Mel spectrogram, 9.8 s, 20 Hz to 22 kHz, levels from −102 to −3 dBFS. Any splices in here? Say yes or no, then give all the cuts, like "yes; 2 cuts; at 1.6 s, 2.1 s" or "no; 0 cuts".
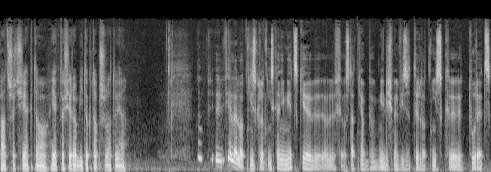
no; 0 cuts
